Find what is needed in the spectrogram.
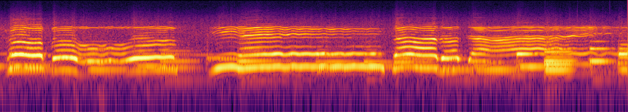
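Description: Blues song: a woman sings long, wavering, bending held notes over a piano accompaniment.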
